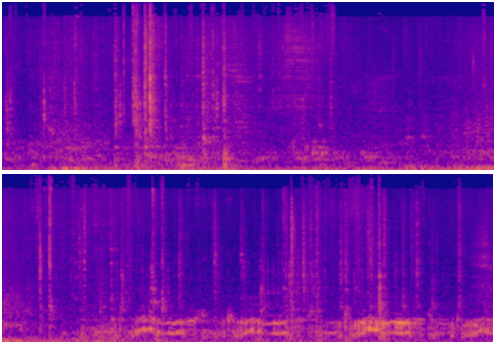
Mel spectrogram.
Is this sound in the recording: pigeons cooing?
yes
